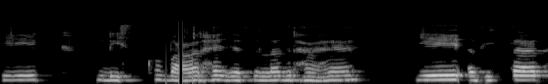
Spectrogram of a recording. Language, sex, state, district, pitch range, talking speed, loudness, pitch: Hindi, female, Chhattisgarh, Balrampur, 190-205 Hz, 120 wpm, -23 LUFS, 200 Hz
